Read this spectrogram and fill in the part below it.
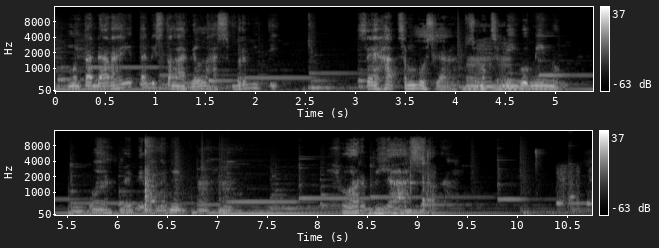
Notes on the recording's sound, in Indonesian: REKAMAN SUARA ZOOM Meeting.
